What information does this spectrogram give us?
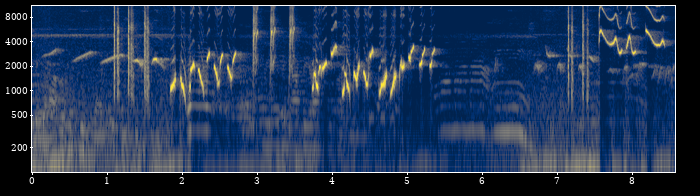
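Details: White-rumped shama delivering kretekan song to stir rival birds into singing, with quick tumbling series of rising and falling whistled notes interspersed with loud sharp clicks, a pause, then high wavering whistles.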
